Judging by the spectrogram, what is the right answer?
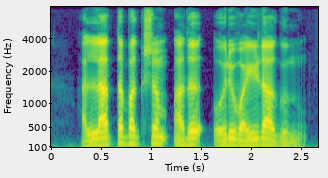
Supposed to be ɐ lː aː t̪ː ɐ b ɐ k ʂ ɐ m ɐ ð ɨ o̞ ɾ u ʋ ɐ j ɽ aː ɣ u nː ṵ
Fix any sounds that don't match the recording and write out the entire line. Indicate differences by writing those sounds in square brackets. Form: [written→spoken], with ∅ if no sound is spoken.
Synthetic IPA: ɐ lː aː t̪ː ɐ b ɐ k ʂ ɐ m ɐ ð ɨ o̞ ɾ u ʋ ɐ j ɽ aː ɣ u nː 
